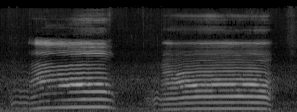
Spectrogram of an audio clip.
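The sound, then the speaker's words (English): A person imitates a cow, giving two long, drawn-out moos, the second one longer and slightly lower, with a short pause between them. “okay, now cow.”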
